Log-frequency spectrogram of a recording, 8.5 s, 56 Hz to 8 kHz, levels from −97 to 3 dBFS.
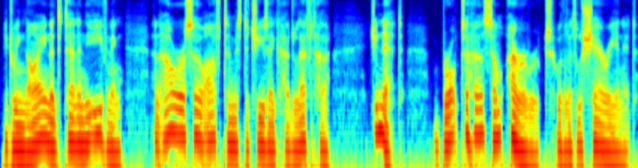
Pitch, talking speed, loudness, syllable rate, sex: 115 Hz, 205 wpm, -18 LUFS, 5.8 syllables/s, male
